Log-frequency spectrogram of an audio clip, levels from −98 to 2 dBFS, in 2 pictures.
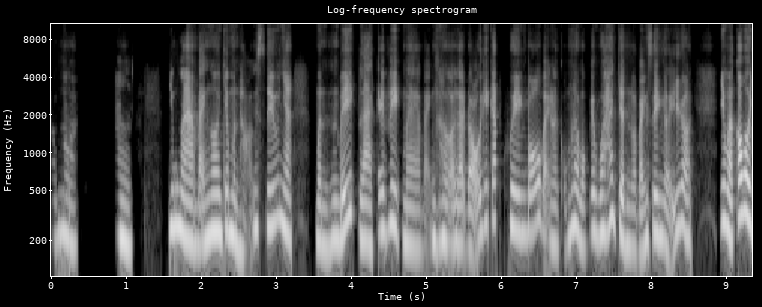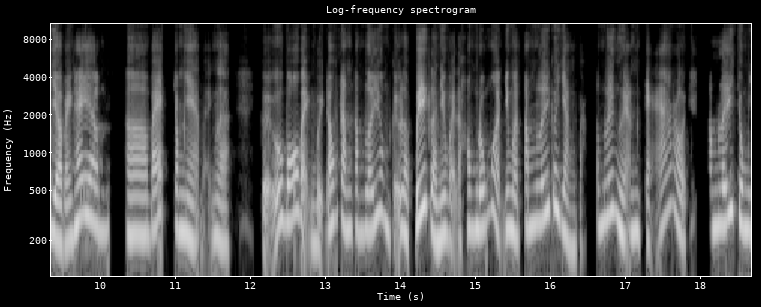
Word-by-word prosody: Đúng 210 +2 -5
rồi, 205 -4 0 0.6
ừm. 200 -4 +4 0.5
Nhưng 255 +1 +4
mà 210 -5 +5
bạn 195 +3 +2
ơi, 235 0 +7
cho 245 - +2
mình 220 -5 +4
hỏi 165 +7 -6
một 250 - 0
xíu 255 +3 -1
nha, 250 -7 +2 0.3
mình 195 +1 0
biết 305 +9 +2
là 195 -2 +1
cái 230 +5 -2
việc 245 -3 0
mà 180 -2 -2
bạn, 200 +4 -5
gọi 195 -1 0
là, 190 - 0
đổi 190 +4 0
cái 270 +2 -3
cách 285 0 -3
khuyên 235 -4 +1
bố 240 +6 +1
bạn 190 - -5
là 185 - -4
cũng 175 +5 -7
là 255 -1 +3
một 180 -2 -5
cái 235 - 0
quá 230 +6 +2
trình 200 -6 +4
mà 175 - -6
bạn 165 +5 -1
suy 230 +2 +2
nghĩ 210 +3 -1
rồi, 245 -6 +1 0.4
nhưng 275 -3 +3
mà 210 - +7
có 305 +10 +7
bao 325 -2 +8
giờ 215 -7 +4
bạn 195 +2 -2
thấy, 300 +5 +2
ơ, 275 -3 +1 0.3
ơ, 220 -1 0
bác 240 +3 -1
trong 245 -2 -1
nhà 210 -4 0
bạn 210 - -11
là, 195 -3 -2 0.4
kiểu, - - -1
bố 290 +3 +2
bạn 190 - -2
bị - - -3
đấu 265 +4 0
tranh 255 -3 0
tâm 245 -2 -5
lý 245 +6 0
hông? 295 -7 -3
Kiểu 230 - -4
là, 235 -2 +2
biết 350 +9 +5
là 225 - +3
như 215 +3 +2
vậy 220 - -6
là - - -7
hông 245 0 -2
đúng 250 +6 0
rồi, 355 - -1
nhưng 245 0 0
mà 225 - +2
tâm 255 +5 -3
lý 290 +5 0
cứ 370 - +1
dằn 225 - -1
vặt, 175 - -15
tâm 260 0 -3
lý 320 +4 0
người 250 -8 +2
anh 230 +2 -2
cả 235 - -8
rồi 235 -7 -2 0.3
tâm 250 0 -1
lý 265 +6 +3
chung 265 -7 0
235 Hz, 285 wpm, -23 LUFS, 205-265 Hz, 0.6 s, bao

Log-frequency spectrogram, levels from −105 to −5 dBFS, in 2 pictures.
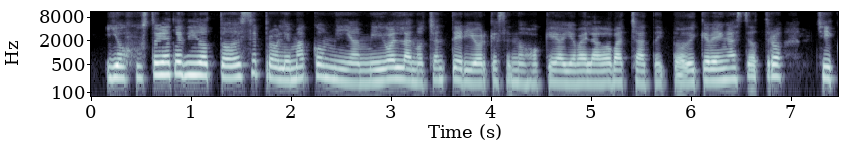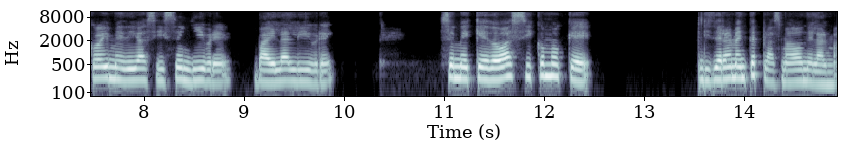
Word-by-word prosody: Yo 230 0 +4
justo 235 +4 -3
había 280 0 +7
tenido 275 -2 +4
todo 245 -3 -1
ese 255 +5 -3
problema 225 -3 -2
con 245 -2 -2
mi 200 -3 -3
amigo 190 +4 -1
la 210 -2 +1
noche 180 +2 -7
anterior, 195 -4 -4
que 195 - -10
se 190 - -12
enojó 175 -1 -9
que 185 - -6
había 175 -1 -3
bailado 175 0 -2
bachata 180 -1 -5
y - - -11
todo, 175 - -3
y 185 - -5
que 195 +2 -1
venga 200 +2 +1
este 220 +4 -5
otro 255 -1 -2 0.3
chico, 225 -1 -1
y 230 - +5
me 215 -2 +1
diga: 205 0 +2
"Sí, 200 0 -7
sé 205 +4 0
libre, 195 -2 -1 0.2
baila 185 +1 +3
libre", 185 -2 -3 1.0
se 245 - +2
me 225 -1 +4
quedó 215 -1 +7
así 250 0 +2
como 260 0 +3
que 195 -5 +2 1.1
literalmente 225 +5 +3
plasmado 185 -4 -2
en 190 - -1
el 180 - -1
alma. 170 0 -3
205 Hz, 190 wpm, -23 LUFS, 185-230 Hz, 1.1 s, había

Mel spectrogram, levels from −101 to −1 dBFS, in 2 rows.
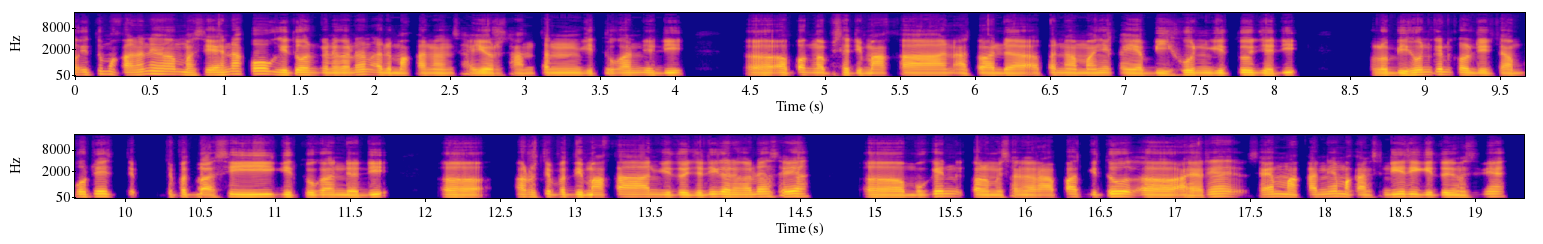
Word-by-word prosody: itu 140 - -9
makanan 145 -1 -1
yang 165 -1 +1
masih 140 +1 0
enak 170 +1 0
kok." 175 -2 +2
Gitu 135 0 +2
kan. 135 - +1
Kadang-kadang 125 +5 -1
ada 130 - 0
makanan 115 0 -2
sayur, 115 0 +2
santan 120 +3 -2
gitu 115 0 -5
kan 125 +1 0
jadi, 125 0 0 0.4
eee, 125 - +1
apa, 130 - -1
gak 125 -2 -1
bisa 125 - 0
dimakan 115 +1 +1
atau 115 +1 0
ada 115 0 +1
apa 130 - -6
namanya, 120 0 0
kayak 110 -2 0
bihun 120 +2 0
gitu. 120 +3 +2
Jadi 115 +3 +1 0.5
kalau 115 -1 +1
bihun 125 +5 +2
kan 160 - +1
kalo 130 -3 +1
dicampur 115 +3 -1
dia 155 -1 +4
cep - - -13 0.2
cepet 135 - -3
basi 130 +3 +4
gitu 125 0 0
kan. 125 -1 +1
Jadi, 115 +4 +2 0.4
eee, 125 -1 +3 0.3
harus 135 -2 -1
cepet 140 - -1
dimakan 135 +2 +2
gitu, 130 0 +2
jadi 120 +3 -1
kadang-kadang 135 +2 +2
saya, 155 +1 +4 0.4
eee, 120 -1 +3
mungkin 150 +6 -1
kalo 125 - +3
misalnya 120 +1 -2
rapat 145 - -1
gitu, 150 +4 +4
eee, 120 -2 +2
akhirnya 145 +9 +1 0.2
saya 145 - 0
makannya 135 +1 -1
makan 125 -4 0
sendiri 145 +2 +2
gitu, 125 -1 +2
maksudnya 125 +7 -2
125 Hz, 195 wpm, -15 LUFS, 115-135 Hz, 0.5 s, dia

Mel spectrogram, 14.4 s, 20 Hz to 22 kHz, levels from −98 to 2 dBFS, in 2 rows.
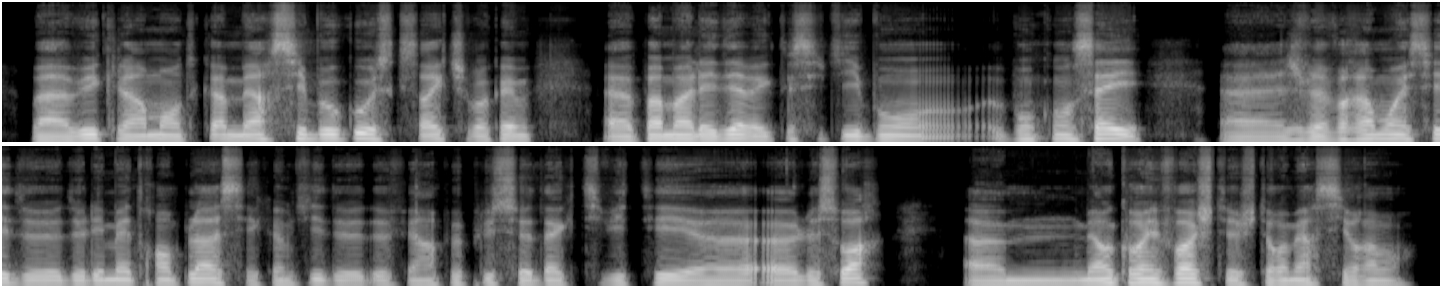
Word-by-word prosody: Bah 110 -1 +2
oui, 130 +3 +5
clairement, 120 -1 +1
en - - 0
tout - - -24
cas, 125 - 0
merci 125 +2 +2
beaucoup, 130 +3 +3
parce 130 -3 +1
que - - -15
c'est 120 - -4
vrai 120 0 +1
que - - -9
tu - - -10
m'as 115 - -1
quand 120 - +1
même, 120 - -2 0.4
heu, 105 -1 +1
pas 120 +3 +4
mal 125 -1 +5
aidé 120 +2 +4
avec 110 -4 +2
tes 115 - -11
ces 125 +2 -8
petits 120 0 -2
bons 115 0 -2 0.2
bons 120 +2 -5
conseils. 125 +1 +3 0.4
Heu, 105 0 -4
je 105 - -4
vais 115 0 +2
vraiment 125 +4 +2
essayer 125 +1 0
de 115 -1 -1
de 110 +1 -4
les 110 0 -1
mettre 115 0 -1
en 115 -1 0
place 125 +1 0
et 105 - -9
comme 110 +1 -6
tu 105 +3 -9
dis, 115 - -3
de 105 -2 -4
de 105 +2 -6
faire 105 +1 -7
un - - -5
peu 115 +2 -8
plus 110 +3 -7
heu, - - +2
d'activités, 115 +2 -3
heu, 105 -1 -1
heu, 105 0 0
le 110 +1 -3
soir. 130 +5 +2 0.4
Hem, 105 0 -2 0.4
mais 115 - +3
encore 125 +2 +4
une 125 -1 +5
fois 130 +3 +6
je 125 - -1
te 110 - -3
je - - -9
te - - -4
remercie, 110 +1 -1
vraiment. 105 -2 -4
115 Hz, 275 wpm, -22 LUFS, 110-125 Hz, 0.4 s, fois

